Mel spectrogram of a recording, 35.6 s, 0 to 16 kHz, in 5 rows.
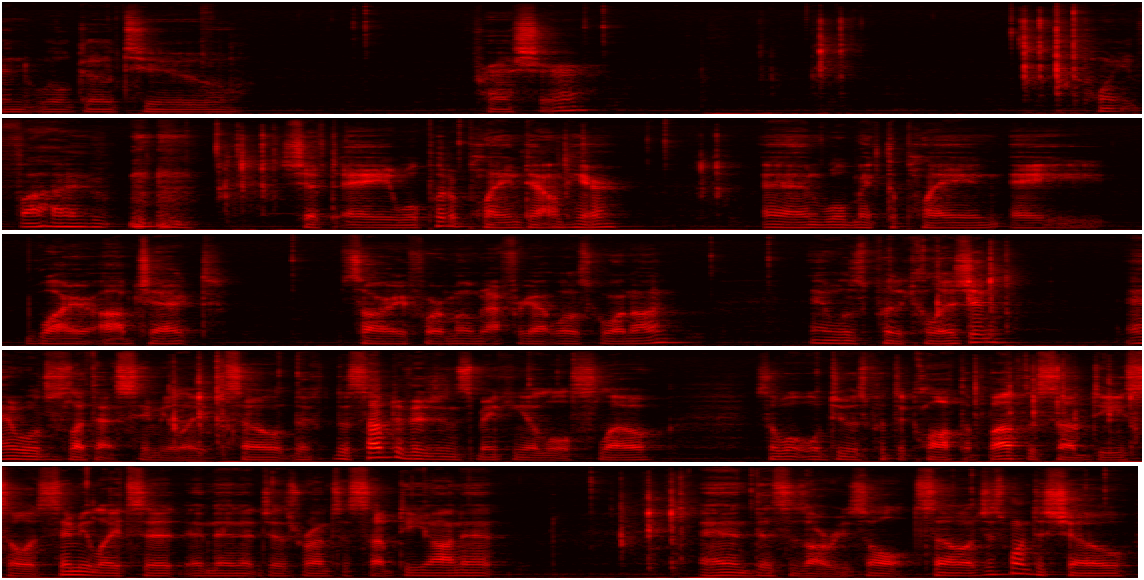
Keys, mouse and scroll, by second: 0.6-2.1 scroll down 5, 2.1 click, 3.6 click, 5.0 KP_Decimal, 6.3 KP_5, 6.6 KP_Enter, 8.3 middle click, 8.6 shift+a, 10.3 scroll down 2, 10.6 s, 11.1 click, 11.4 q, 12.2 click, 18.6 click, 19.7 middle click, 20.3 shift+space, 22.5 shift+space, 23.1 click, 24.8 click, 26.4 click, 27.8 shift+Left, 28.2 shift+space, 29.2 middle click, 31.4 middle click, 32.5 shift+space, 33.0 click, 34.4 click, 35.2 click.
